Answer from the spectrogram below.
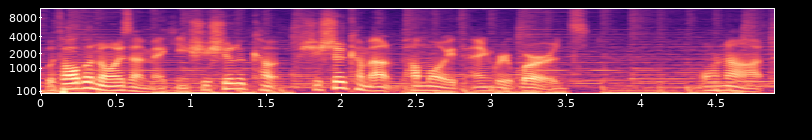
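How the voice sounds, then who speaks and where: A man's voice: mid-range voice, fast talker. A man hosting a let's play, reading a visual novel's first-person narration aloud with the occasional stumble. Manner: earnest first-person narration with a lively delivery and some stumbles. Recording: faint game music behind.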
